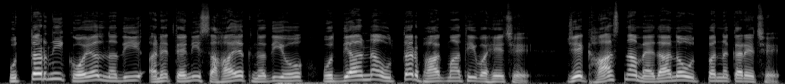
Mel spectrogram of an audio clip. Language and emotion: Gujarati, neutral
